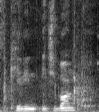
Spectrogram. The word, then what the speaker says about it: Kirin Ichiban: In Japan it's pretty common, but this is Kirin Ichiban.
